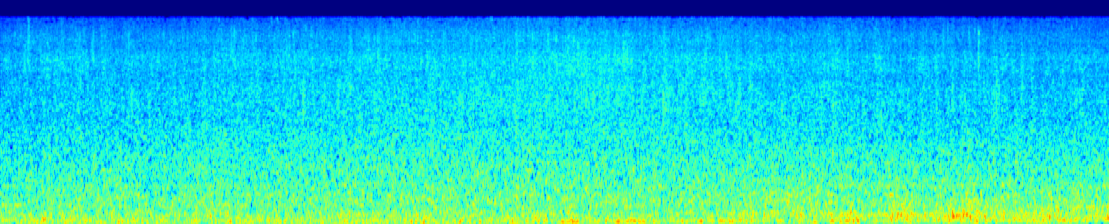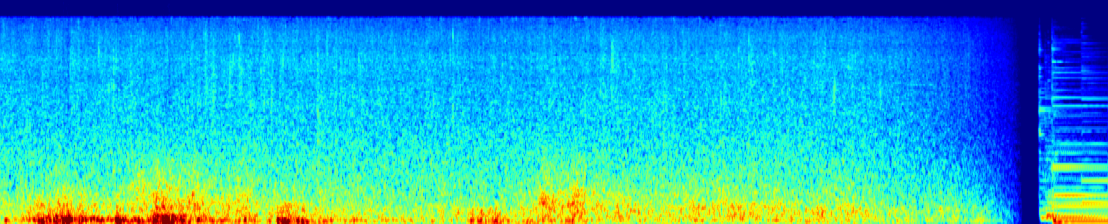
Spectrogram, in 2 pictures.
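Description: Steady heavy rain with loud low rolls of thunder about halfway through and again a few seconds later; it cuts off suddenly just before the end.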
